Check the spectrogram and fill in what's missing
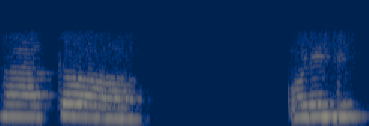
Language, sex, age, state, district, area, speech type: Odia, female, 18-30, Odisha, Koraput, urban, conversation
